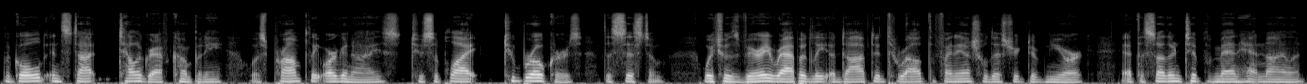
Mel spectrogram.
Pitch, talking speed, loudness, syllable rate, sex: 125 Hz, 155 wpm, -18 LUFS, 5.1 syllables/s, male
